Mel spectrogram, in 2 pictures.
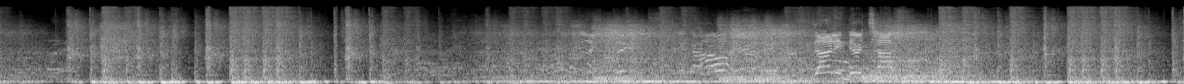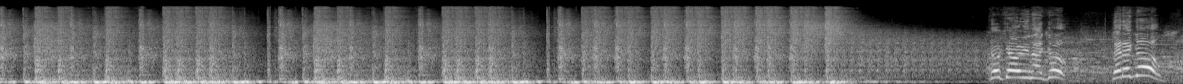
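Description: Live drum line playing a fast, driving marching beat of snare and bass drums, which stops about twenty seconds in.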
